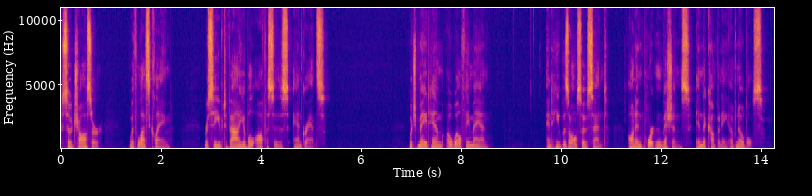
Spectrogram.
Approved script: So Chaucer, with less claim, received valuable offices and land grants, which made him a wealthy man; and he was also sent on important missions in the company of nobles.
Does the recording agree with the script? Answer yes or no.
no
